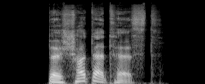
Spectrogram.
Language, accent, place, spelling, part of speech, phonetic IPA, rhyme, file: German, Germany, Berlin, beschottertest, verb, [bəˈʃɔtɐtəst], -ɔtɐtəst, De-beschottertest.ogg
- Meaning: inflection of beschottern: 1. second-person singular preterite 2. second-person singular subjunctive II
